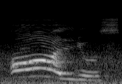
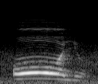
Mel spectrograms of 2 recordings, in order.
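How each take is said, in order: First: "olhos" with a wide open "o"; stressed open first vowel in "olhos"; open O sound. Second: "Olho" with a rounded closed "o"; very loud, rounded first vowel in "Olho"; closed O sound. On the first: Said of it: "eu tô falando um O". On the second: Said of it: "mas não tô falando". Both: Shown as a demonstration.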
